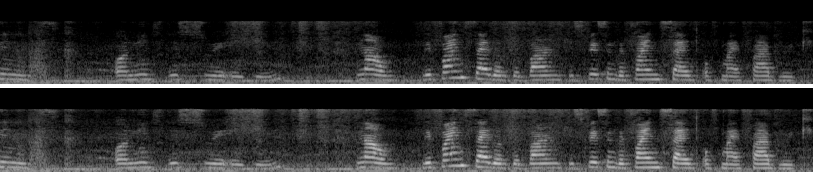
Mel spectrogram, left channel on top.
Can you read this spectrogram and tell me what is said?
it on it this way again. Now the fine side of the band is facing the fine side of my fabric.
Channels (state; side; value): quieter; left; 5.7 dB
